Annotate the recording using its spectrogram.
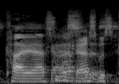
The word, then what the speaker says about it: chiasmus: C H I A S. chiasma, Chiasmus. Chiasmus. Chiasmus.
